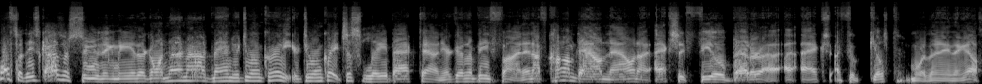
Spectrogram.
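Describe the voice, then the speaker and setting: The speech is very fast, with lively intonation, very even loudness and hardly any pauses. Noticeable background noise can be heard. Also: man, medium pitch for a man. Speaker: podcast host, former fighter pilot. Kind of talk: casual storytelling interview. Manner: animated.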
